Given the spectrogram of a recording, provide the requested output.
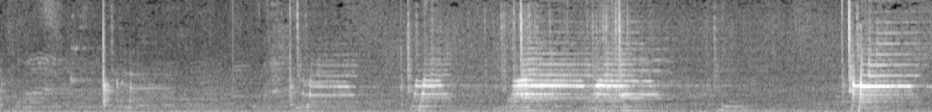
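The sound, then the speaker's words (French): The small rubber nozzles of a shower head, fitted with contact microphones, are pinched, producing a handful of squeaky, resonant, horn-like twangs at irregular intervals, amplified and processed with effects in Ableton, with the last one the loudest. “Alors en fait, le pommeau de douche, c'est les petites euh, tétines d'où sort l'eau qui sont pincées.”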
